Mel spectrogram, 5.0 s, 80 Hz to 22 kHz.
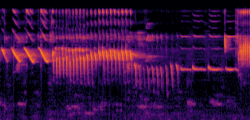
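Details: An 8-month-old young red siskin begins developing its song in fast, twittering trills and high, buzzy notes.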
